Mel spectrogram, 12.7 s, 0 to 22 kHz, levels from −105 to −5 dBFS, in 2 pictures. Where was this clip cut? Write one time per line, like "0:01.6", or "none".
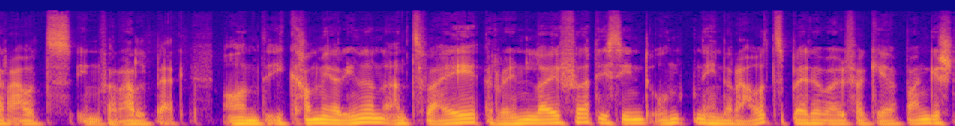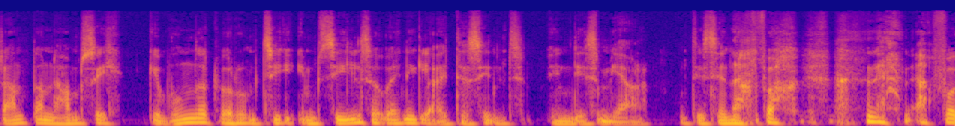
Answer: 0:01.4
0:10.8

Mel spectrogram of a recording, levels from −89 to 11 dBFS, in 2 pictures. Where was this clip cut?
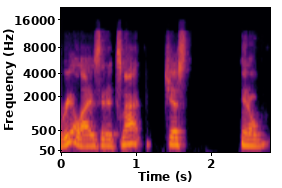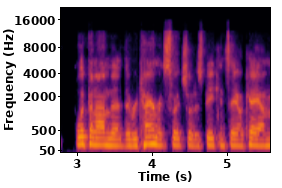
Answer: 0:02.8

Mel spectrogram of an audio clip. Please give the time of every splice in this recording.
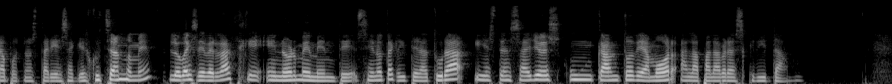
0:01.6
0:02.0
0:04.0

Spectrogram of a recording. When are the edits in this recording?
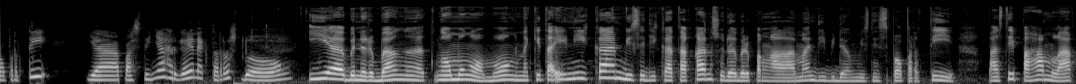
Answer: none

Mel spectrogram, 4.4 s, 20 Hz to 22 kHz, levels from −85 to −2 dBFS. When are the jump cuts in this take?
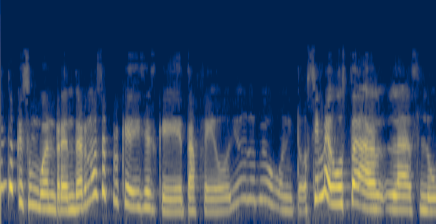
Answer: none

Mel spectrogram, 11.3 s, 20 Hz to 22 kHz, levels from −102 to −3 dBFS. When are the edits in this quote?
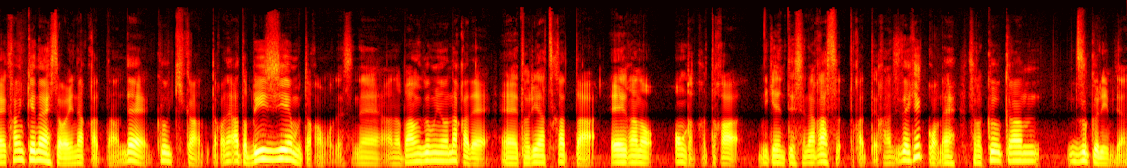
0:05.0
0:09.6

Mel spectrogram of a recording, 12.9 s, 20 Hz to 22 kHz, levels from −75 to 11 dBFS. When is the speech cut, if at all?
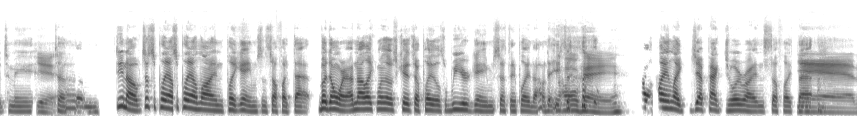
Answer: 0:02.6
0:04.7

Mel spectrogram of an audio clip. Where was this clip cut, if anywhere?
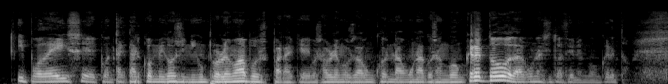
0:02.7
0:03.1

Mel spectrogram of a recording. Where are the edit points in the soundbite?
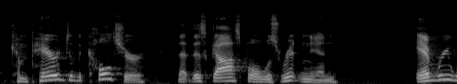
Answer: none

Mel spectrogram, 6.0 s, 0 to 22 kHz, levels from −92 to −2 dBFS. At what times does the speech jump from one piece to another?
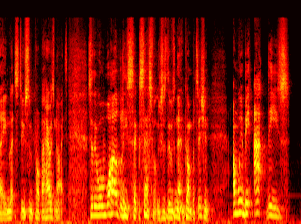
0:01.1

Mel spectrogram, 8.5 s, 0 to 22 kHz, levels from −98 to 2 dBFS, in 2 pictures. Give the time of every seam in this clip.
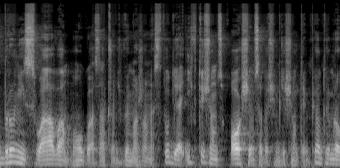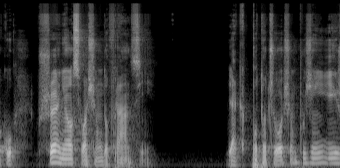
none

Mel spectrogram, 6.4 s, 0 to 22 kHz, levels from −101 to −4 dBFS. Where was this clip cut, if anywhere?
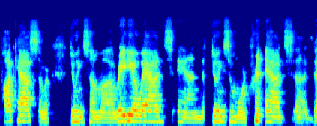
0:04.1

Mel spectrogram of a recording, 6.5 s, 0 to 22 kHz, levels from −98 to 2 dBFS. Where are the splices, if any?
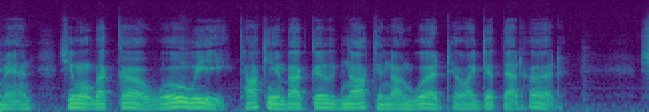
0:02.3

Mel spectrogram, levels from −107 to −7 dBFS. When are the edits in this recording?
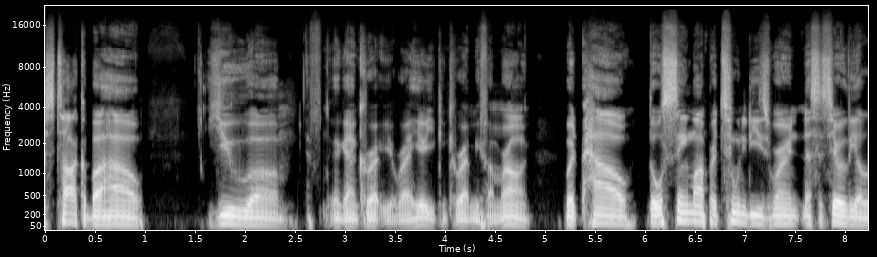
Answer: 0:02.5

